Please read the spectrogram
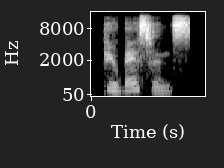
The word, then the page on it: pubescence: Indian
